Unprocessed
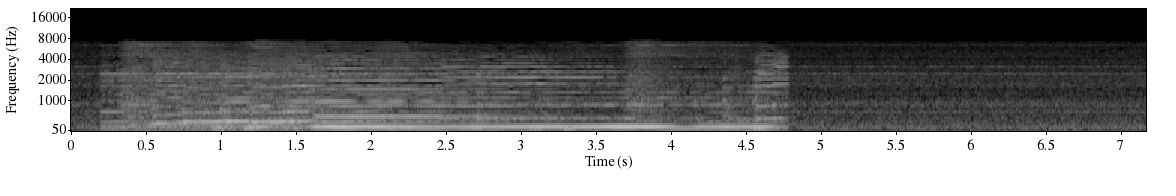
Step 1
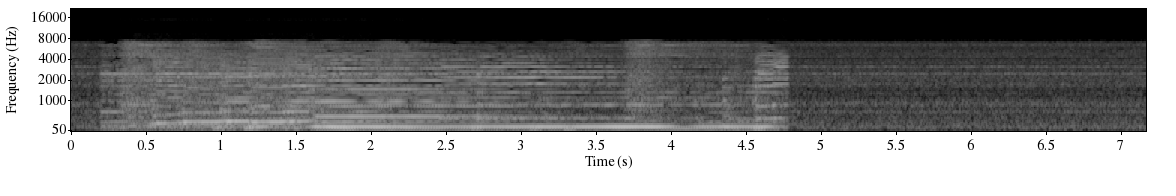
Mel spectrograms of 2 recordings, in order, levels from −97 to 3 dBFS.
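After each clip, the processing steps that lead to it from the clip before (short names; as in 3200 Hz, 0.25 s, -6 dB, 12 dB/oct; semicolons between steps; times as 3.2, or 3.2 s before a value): HPF 140 Hz 6 dB/oct; high shelf 2400 Hz +10.5 dB; gain +2 dB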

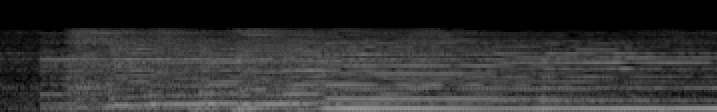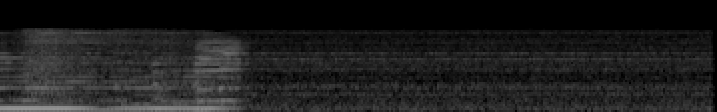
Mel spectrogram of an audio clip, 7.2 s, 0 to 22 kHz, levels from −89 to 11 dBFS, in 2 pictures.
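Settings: doubler 44 ms -11.5 dB; gain -7 dB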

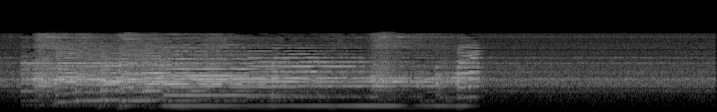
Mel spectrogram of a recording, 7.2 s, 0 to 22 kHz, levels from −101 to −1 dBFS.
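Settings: resonant high-pass 1200 Hz, resonance Q 9.2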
